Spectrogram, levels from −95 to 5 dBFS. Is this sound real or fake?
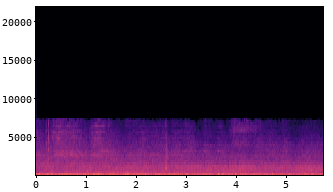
real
